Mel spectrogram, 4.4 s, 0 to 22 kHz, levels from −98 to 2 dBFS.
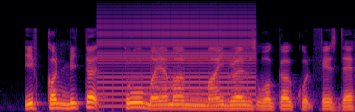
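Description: From 1.21 s to 3.20 s the speech carries GSM phone buzz: a hard, raspy tone near 217 Hz, dense with harmonics and about 12 dB below the speech. A nearby 2G handset in a call pulses its transmitter at that rate, and the audio circuitry rectifies those bursts into a steady buzz.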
